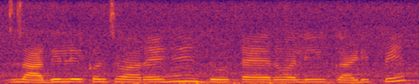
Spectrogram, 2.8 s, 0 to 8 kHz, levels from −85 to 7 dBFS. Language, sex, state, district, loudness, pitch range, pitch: Hindi, female, Punjab, Kapurthala, -16 LUFS, 225-245 Hz, 230 Hz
